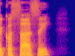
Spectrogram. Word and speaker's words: Kosasih: Well, my name is Roy Kosasih.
